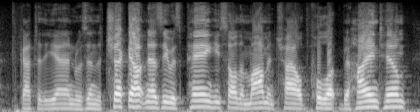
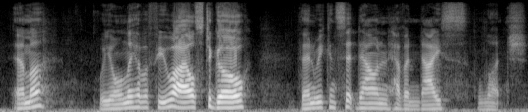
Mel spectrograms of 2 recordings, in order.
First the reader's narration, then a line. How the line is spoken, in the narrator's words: the mom spoke calmly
